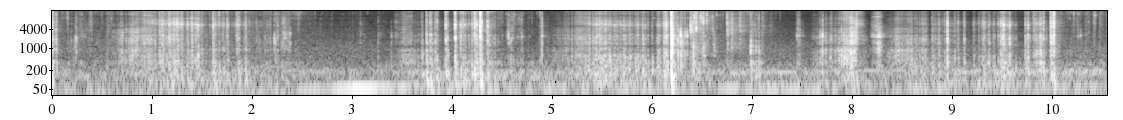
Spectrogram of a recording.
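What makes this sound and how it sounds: A metal blade shaves long curls from the face of a dry, round green soap bar held in the hand. The sound is quiet, bright, dry scraping and crisp crackling, with repeated short rasping strokes and brief sharp snaps.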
